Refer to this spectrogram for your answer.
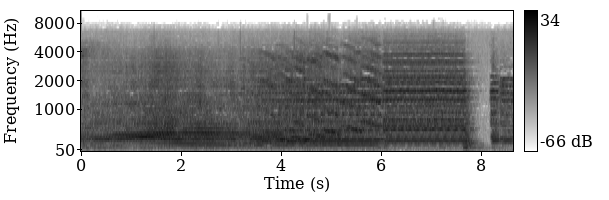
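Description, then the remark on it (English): A loud airplane engine roars steadily and revs higher as the plane climbs back into the sky toward the San Mateo airport without its wheels touching the ground, its droning pitch climbing as it powers up, before the sound briefly drops away near the end. No one speaks. “Without the wheels touching the ground, we were climbing into the sky again and back toward the San Mateo airport.”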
